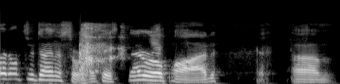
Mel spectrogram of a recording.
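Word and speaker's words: sauropod: You you say sapod and it's not it's not spelled that way. It's not pronounced that way. It's saupod. Whatever. That's why I don't do dinosaurs. a soropod.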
